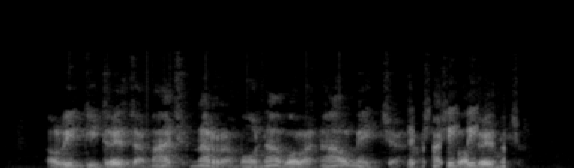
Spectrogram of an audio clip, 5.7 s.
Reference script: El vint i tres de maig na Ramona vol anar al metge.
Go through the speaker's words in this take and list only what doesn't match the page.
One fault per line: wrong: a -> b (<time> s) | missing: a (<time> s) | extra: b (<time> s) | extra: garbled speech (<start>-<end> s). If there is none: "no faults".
extra: garbled speech (4.1-5.2 s)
